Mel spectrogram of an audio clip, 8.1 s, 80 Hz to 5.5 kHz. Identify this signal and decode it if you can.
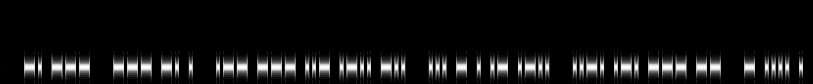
Morse code, heard as a keyed tone, about 34 wpm, 600 Hz. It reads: NO ONE WOULD STEAL FROM THE
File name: the old man and the sea / the old man and the sea 1 35wpm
